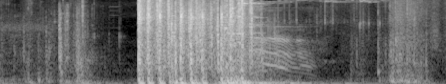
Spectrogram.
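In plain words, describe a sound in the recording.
Rapid gunshots fire at close range.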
